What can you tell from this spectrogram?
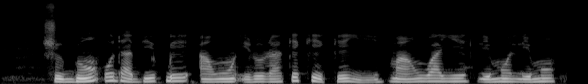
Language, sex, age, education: Yoruba, male, 15-29, tertiary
